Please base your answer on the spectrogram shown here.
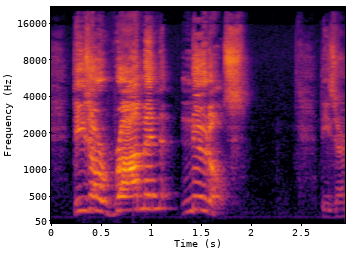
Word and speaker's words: ramen: is really good so if you call it Raymond noodles you can walk into the ocean I don't care like call it ramen noodles next thing that people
